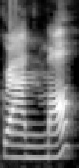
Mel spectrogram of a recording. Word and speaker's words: grandma: We don't really say the D. We say grandma and grandpa.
